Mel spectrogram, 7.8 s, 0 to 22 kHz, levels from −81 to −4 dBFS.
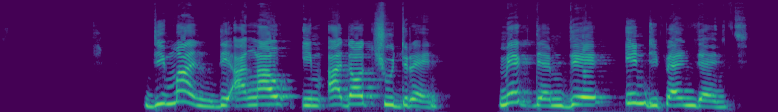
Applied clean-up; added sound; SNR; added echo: neural mask model Resemble Enhance denoiser.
